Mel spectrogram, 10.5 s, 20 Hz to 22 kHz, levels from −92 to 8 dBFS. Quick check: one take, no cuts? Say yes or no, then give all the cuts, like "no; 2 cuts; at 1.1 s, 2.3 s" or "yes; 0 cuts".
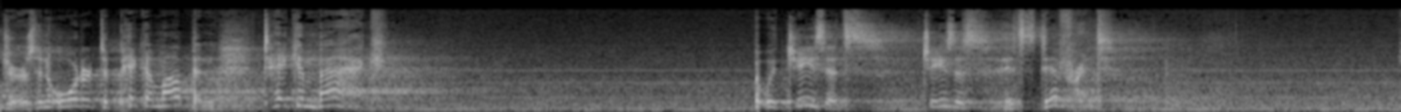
yes; 0 cuts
